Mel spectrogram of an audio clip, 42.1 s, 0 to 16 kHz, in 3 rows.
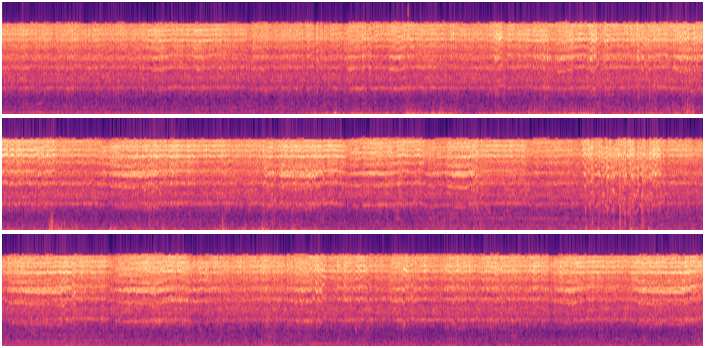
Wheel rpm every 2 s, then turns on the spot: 230, 230, 230, 230, 230, 230, 230, 230, 220, 230, 220, 220, 230, 230, 220, 220, 230, 230, 230, 230, 220.
none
